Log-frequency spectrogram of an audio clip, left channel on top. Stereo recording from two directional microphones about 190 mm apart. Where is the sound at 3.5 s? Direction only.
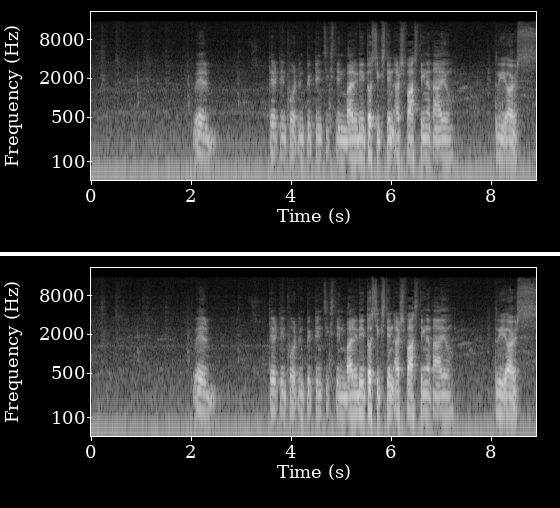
25° right (ahead or behind).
